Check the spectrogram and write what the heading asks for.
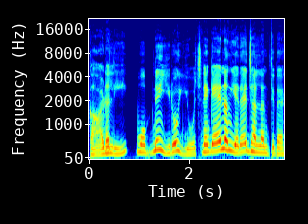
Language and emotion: Kannada, fearful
